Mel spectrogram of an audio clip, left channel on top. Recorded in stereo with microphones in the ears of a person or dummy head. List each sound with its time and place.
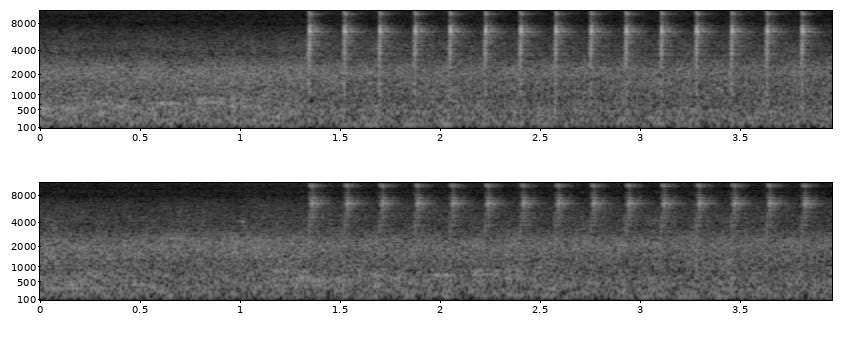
1.3 s scissors: 40° left (ahead or behind), 1.0 m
